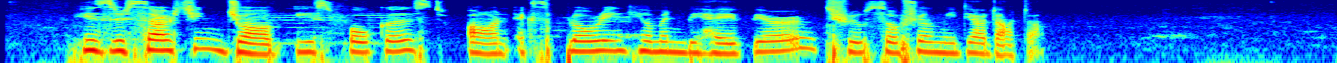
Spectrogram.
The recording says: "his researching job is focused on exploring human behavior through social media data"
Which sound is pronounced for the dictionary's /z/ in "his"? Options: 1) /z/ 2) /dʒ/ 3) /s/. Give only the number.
1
